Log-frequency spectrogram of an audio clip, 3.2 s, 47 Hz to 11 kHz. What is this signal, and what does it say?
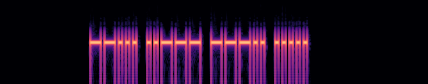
Morse code, heard as a keyed tone, about 44 wpm, 700 Hz. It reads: 7285
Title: Common Cut Numbers - 4-Digit 45wpm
